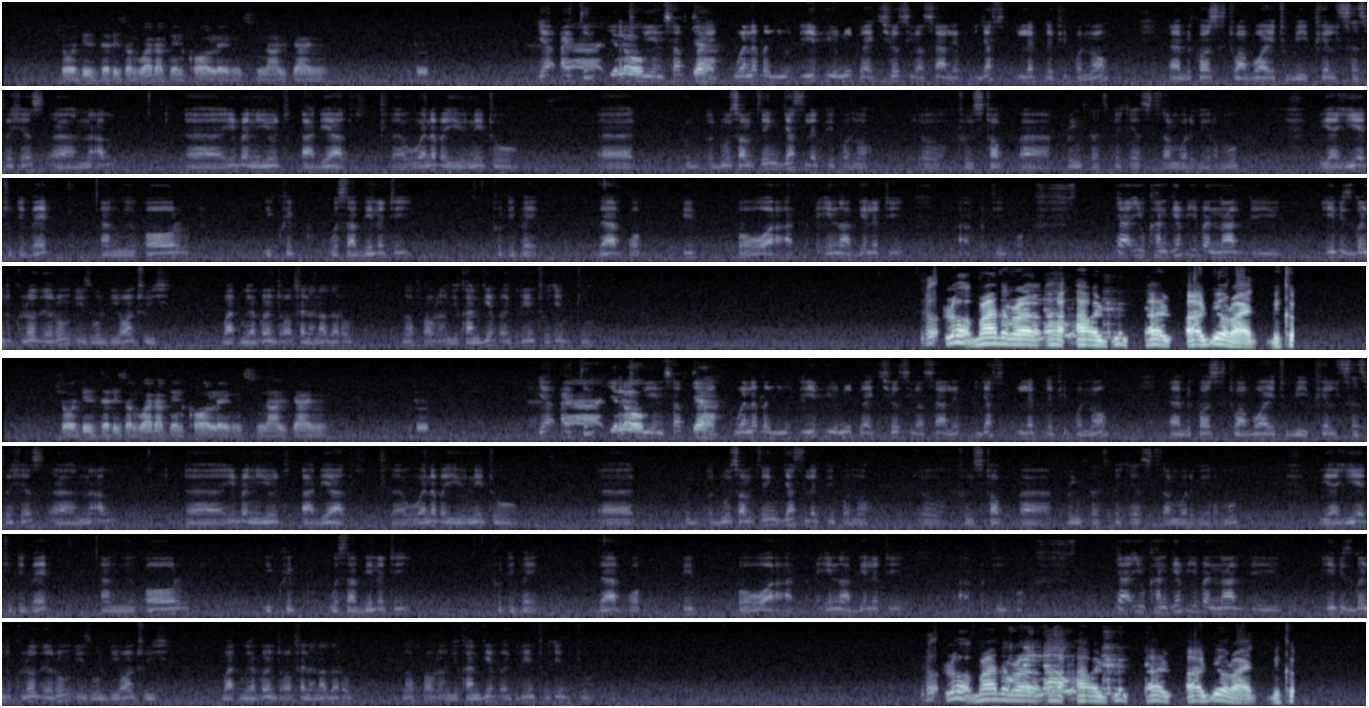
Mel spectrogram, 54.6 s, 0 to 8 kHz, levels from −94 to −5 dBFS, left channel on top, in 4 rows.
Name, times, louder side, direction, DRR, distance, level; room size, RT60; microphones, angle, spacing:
voice 1, 0.6-3.2 4.1-4.3 5.3-5.4 5.6-6.4 6.9-7.1 51.0-52.2, right 2 dB, 30° right, 6.2 m, -38 dB
voice 2, 5.4-11.1 11.4-14.8 15.5-17.1 17.5-18.8 19.6-20.0 20.5-22.3 22.8-26.0 26.5-27.8 28.3-29.2 29.9-30.2 30.5-31.4 32.2-32.7 33.2-33.7 34.1-34.3 34.7-36.3 36.9-38.0 38.4-42.6 43.1-44.5 45.0-46.9, left 2 dB, 20° left, 7.6 m, -50 dB
voice 3, 50.2-53.9, left 9 dB, 75° left, 0.3 m, -23 dB
head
